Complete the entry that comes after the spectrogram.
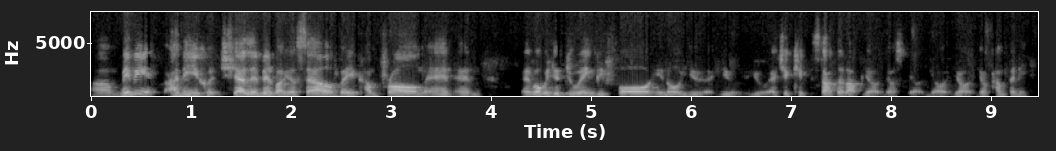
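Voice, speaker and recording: A man hosting a panel webinar, speaking haltingly with many fillers, repeated words and tag questions. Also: medium pitch, vocal fry, slightly rough, lo-fi sound. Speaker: webinar moderator.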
